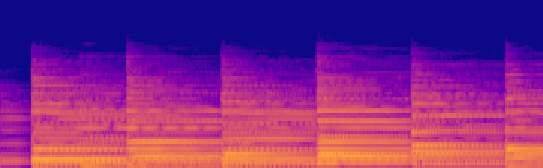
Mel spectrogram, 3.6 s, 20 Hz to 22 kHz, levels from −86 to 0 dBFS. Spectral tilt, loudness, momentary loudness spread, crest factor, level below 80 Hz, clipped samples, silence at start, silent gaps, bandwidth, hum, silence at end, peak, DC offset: -8.5 dB/octave; -22 LUFS; 4 LU; 14 dB; -54 dBFS; under 0.1%; 0 s; none; 7.2 kHz; none; 0 s; -8 dBFS; under 0.1%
